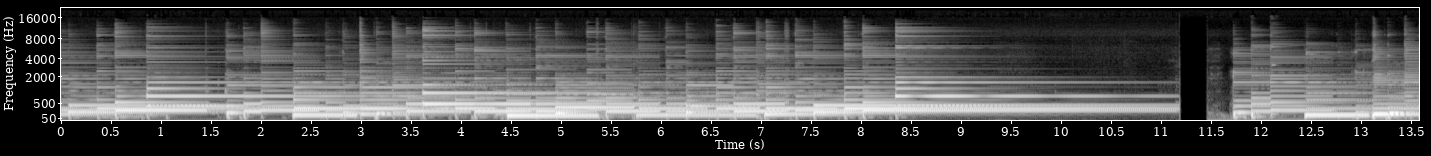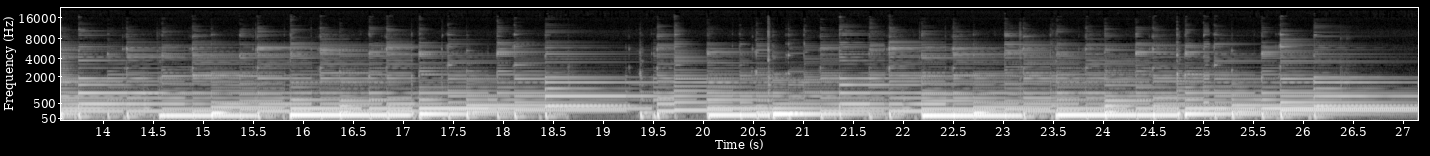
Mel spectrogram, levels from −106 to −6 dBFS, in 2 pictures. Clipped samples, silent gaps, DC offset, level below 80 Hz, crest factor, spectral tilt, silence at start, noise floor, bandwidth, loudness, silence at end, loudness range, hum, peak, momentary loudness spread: under 0.1%; none; under 0.1%; -42 dBFS; 16 dB; -9.5 dB/octave; 0 s; -55 dBFS; 11 kHz; -18 LUFS; 0 s; 5 LU; none; -2 dBFS; 12 LU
